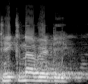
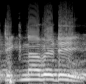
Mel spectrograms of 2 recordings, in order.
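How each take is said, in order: First: It is said at normal loudness. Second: It is said more loudly.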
